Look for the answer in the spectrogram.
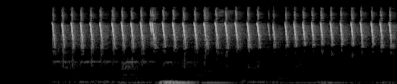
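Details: Crescent-chested warbler in ngebren style, a clear, loud master song for training magpie-robins: after a short silence, a fast, steady series of sharp high chirps about eight per second, with faint low rumble beneath.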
